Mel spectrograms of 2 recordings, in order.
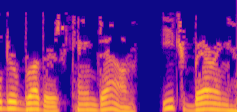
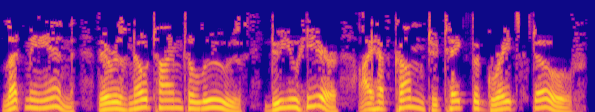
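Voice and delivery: loud, higher-pitched urgent demand; raised, insistent storybook call; 5 semitones higher, 5 dB louder than usual. A narrator's reading. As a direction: call through a door to be let in. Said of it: "A strange voice called out".

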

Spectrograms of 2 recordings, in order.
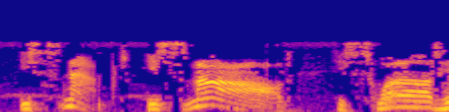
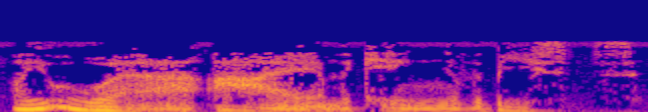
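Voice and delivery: much lower, slow silky threat; king of beasts looming over prey; low, slow, purring lion; menacing lion; 9 semitones lower, 4 dB quieter than usual. Acted.

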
